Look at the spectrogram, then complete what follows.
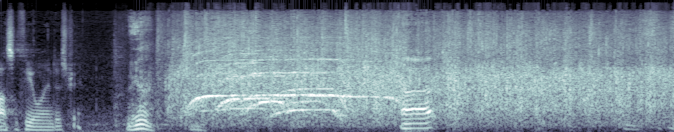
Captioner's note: cheers and applause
